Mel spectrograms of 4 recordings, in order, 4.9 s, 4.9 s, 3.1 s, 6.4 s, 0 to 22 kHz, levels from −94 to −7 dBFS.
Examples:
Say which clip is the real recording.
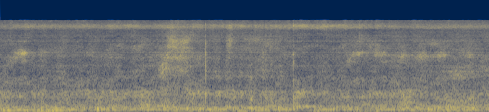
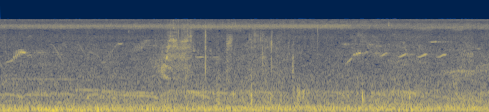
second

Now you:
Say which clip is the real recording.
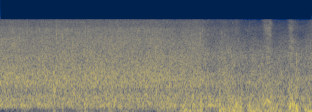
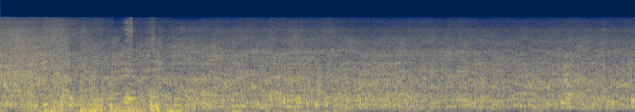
first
